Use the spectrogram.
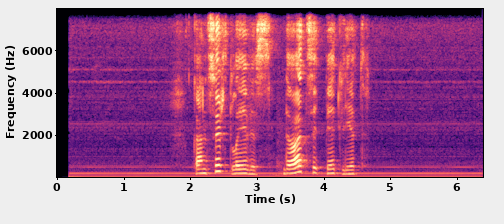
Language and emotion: Russian, neutral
